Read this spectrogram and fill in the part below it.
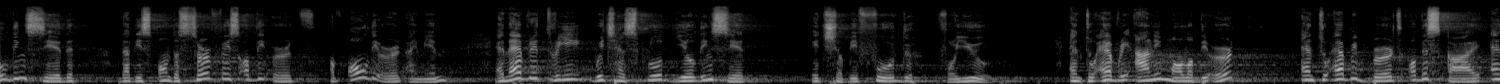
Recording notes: recorded el pasado 3 de Octubre de 2021 na Zamboanga City Alliance Evangelical Church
